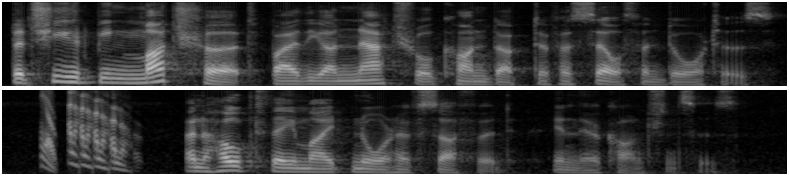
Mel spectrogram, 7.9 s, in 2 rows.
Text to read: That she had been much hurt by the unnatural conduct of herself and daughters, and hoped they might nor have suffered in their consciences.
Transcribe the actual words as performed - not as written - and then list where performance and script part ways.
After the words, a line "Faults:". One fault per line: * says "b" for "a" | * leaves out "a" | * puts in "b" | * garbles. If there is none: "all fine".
That she had been much hurt by the unnatural conduct of herself and daughters, and hoped they might nor have suffered in their consciences.
Faults:
all fine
